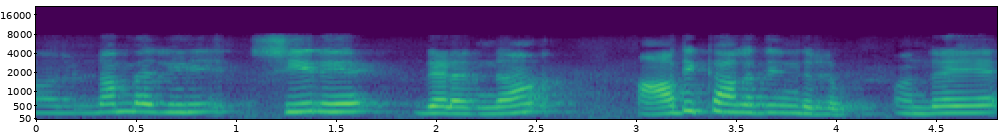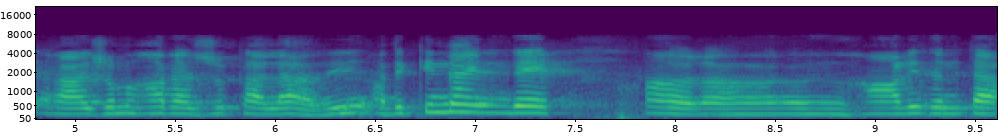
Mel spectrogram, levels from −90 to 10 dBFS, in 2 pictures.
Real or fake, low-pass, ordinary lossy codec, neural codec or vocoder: fake; none; none; codec, 16 kHz, 0.8 kbps, ZipCodec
